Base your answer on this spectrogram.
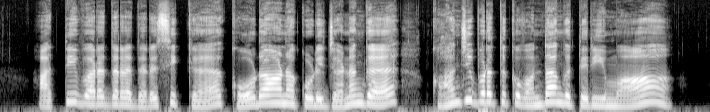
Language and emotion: Tamil, surprised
